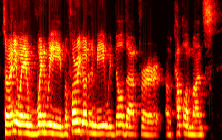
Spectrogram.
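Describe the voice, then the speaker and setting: A man in his thirties hosting a casual podcast, teasing and relaxed, explaining youth weightlifting coaching in long, run-on stretches. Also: on the high side, a little fast. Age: 30s. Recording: roomy echo.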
